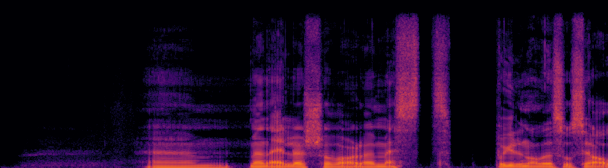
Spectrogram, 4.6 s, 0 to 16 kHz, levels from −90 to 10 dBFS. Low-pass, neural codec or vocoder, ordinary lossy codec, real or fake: 14.4 kHz; none; none; real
